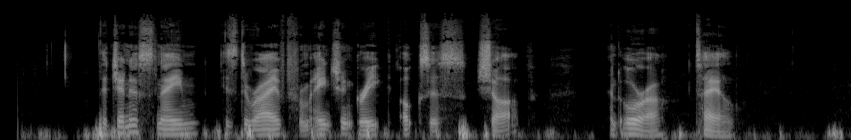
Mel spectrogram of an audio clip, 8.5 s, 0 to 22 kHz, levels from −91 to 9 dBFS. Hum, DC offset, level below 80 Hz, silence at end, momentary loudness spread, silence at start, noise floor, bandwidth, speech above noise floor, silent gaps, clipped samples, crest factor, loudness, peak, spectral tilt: none; under 0.1%; -56 dBFS; 0.1 s; 17 LU; 0.4 s; -70 dBFS; 16 kHz; 36 dB; none; under 0.1%; 22 dB; -32 LUFS; -12 dBFS; -3 dB/octave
